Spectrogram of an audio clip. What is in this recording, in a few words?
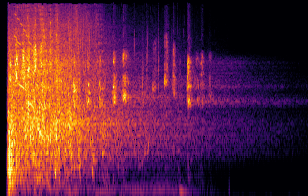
Infested Flower Burst; Ambience; Props; Warframe; NineteenNinetyNine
